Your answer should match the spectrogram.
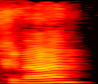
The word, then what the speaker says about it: Canaan: How do you say in English? Canaan. – Canaan. Yeah, the Quran. – Can- no, no, Canaan, the land of Israel.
